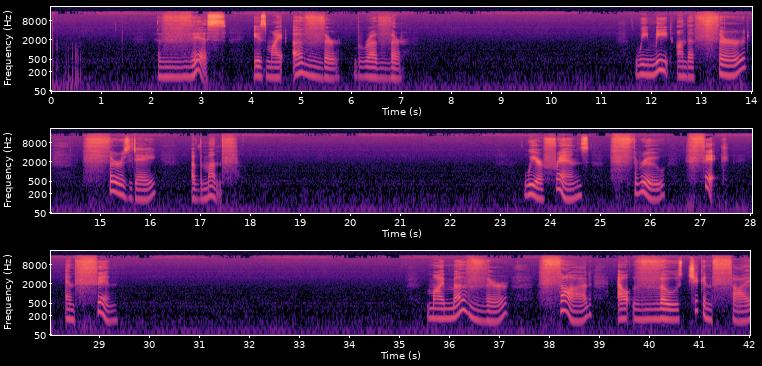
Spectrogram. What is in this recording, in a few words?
TH sentences slow, American accent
